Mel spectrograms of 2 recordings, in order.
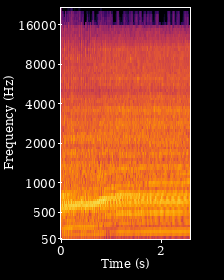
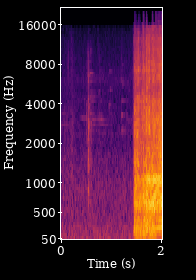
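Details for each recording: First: Two-stroke rototiller, carburetor cleaned after winter storage and being adjusted. A steady high buzz sags and stumbles twice instead of climbing when throttled; the low-speed mixture screw is set too lean and needs opening. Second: Two-stroke rototiller stored over winter with fuel in it, after carburetor cleaning and idle/high mixture adjustment; tilling soil under load, engine bursts into a strong, steady buzzing run without stumbling, much better than before; normal running under load.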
